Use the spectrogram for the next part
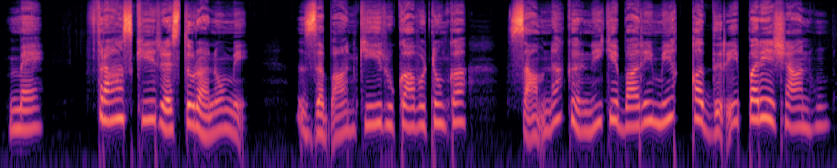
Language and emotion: Urdu, fearful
